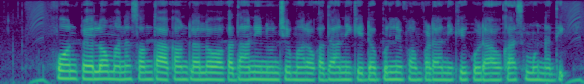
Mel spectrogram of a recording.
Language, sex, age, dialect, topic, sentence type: Telugu, female, 31-35, Central/Coastal, banking, statement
